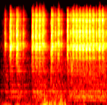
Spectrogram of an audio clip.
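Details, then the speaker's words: Outdoor AC unit with fan off, new fan motor already fitted without fixing it: fast steady ratcheting click about ten a second from inside the unit, as if trying to crank something; stops when the fan starts, cause unknown. "sound will continue until the fan comes on and it stops it's not coming from here it's coming from inside it's like it's trying to crank on something"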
